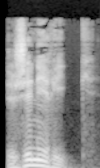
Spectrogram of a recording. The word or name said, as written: générique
